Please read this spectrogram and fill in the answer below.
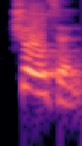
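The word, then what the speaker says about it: chosen: form चूज चूज चोज चोजन इसको चूज मत कीजिएगा थर्ड फॉर्म चोजन है मैं चुनचुन के वर्ब्स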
